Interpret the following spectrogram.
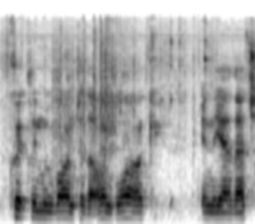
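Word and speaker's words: en bloc: move on to the on block and yeah that's how it's pronounced again uh that is it's a French word and it actually means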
